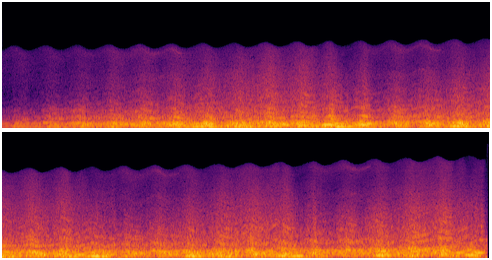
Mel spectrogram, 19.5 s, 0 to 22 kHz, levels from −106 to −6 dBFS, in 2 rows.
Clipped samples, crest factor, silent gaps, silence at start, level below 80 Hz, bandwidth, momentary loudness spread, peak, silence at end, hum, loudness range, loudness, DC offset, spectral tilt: under 0.1%; 14 dB; none; 0 s; -32 dBFS; 7.6 kHz; 7 LU; -12 dBFS; 0.05 s; none; 2 LU; -28 LUFS; under 0.1%; -9.5 dB/octave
